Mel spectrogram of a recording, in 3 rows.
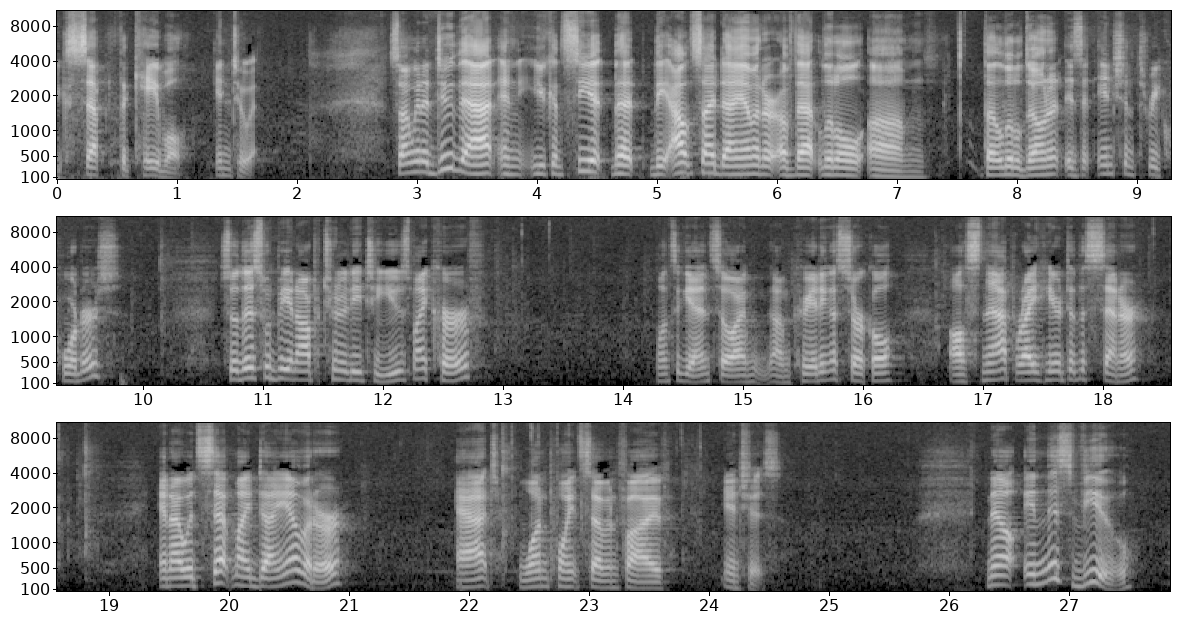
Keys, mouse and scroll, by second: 13.3 click, 18.5 click, 22.0-23.9 typing.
